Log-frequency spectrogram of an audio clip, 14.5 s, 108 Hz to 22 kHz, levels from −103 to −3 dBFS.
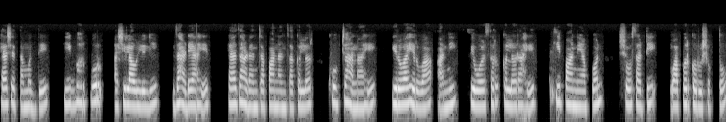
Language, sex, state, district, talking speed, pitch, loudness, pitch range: Marathi, female, Maharashtra, Pune, 120 wpm, 230 Hz, -22 LUFS, 215-245 Hz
